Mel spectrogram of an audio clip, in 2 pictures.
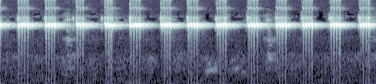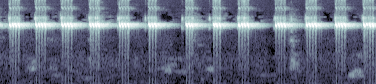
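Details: Cricket sound for a good sleep: rapid, even, high-pitched chirps pulsing about three to four times a second, with a couple of brief gaps in the rhythm and no other noise.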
